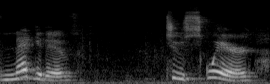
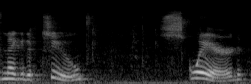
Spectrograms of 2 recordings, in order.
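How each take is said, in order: First: 'Two squared' is grouped together after 'negative'. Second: 'Negative two' is grouped together before 'squared'. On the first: Only the two is squared, then made negative. "I'm going to square the two first" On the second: The whole negative two is squared. "you're going to square negative two"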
